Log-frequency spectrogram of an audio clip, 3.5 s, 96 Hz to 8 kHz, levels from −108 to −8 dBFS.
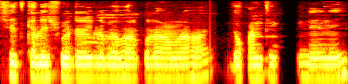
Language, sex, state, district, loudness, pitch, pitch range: Bengali, male, West Bengal, Jhargram, -19 LUFS, 130 Hz, 125-135 Hz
